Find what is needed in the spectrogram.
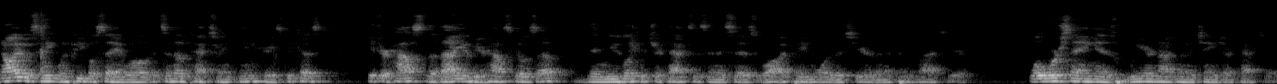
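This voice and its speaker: A somewhat breathy voice with a dark, mellow tone speaks at a fairly quick pace with fairly even intonation, with audible room echo. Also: man, medium pitch for a man. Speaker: school district official presenting to city council. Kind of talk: public meeting presentation. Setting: city council meeting. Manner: fast; informal, repetitive with restarts.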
